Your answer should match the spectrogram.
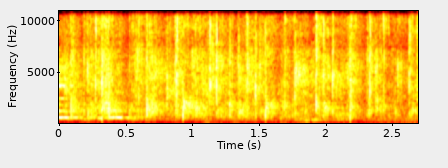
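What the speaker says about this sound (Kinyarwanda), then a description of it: "Nimumumpera amashyi wawe." Applause from guests at a Rwandan traditional engagement and dowry ceremony, a steady patter of clapping close by throughout, with voices talking over it.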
